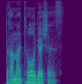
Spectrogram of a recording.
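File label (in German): "dramaturgisches", German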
